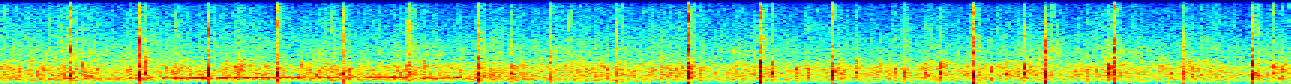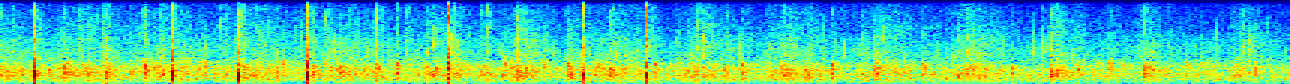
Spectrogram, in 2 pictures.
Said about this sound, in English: Please join me one more time in applauding our National Merit finalists on their outstanding achievement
